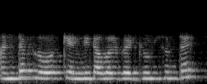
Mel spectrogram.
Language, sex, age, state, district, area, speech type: Telugu, female, 18-30, Telangana, Yadadri Bhuvanagiri, urban, conversation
